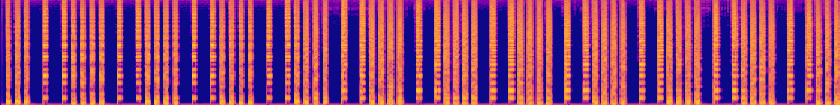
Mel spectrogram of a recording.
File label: flanger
